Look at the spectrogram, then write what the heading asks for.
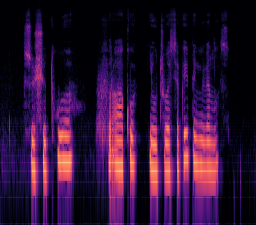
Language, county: Lithuanian, Panevėžys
